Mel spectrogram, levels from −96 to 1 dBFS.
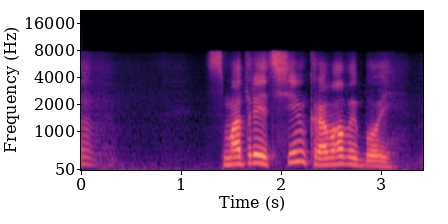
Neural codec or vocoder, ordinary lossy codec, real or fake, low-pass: codec, 16 kHz, about 1 kbps, DyCAST, with the encoder's durations; none; fake; none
